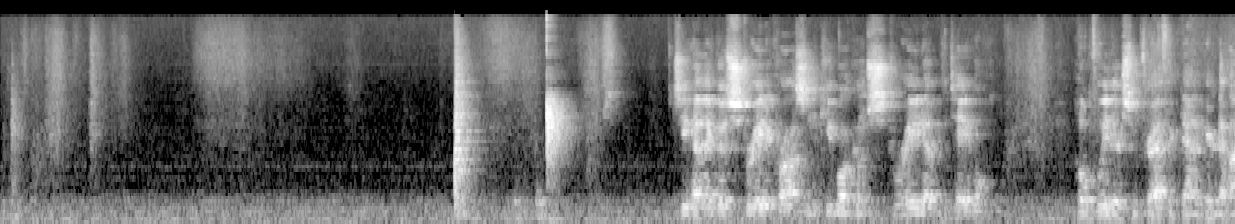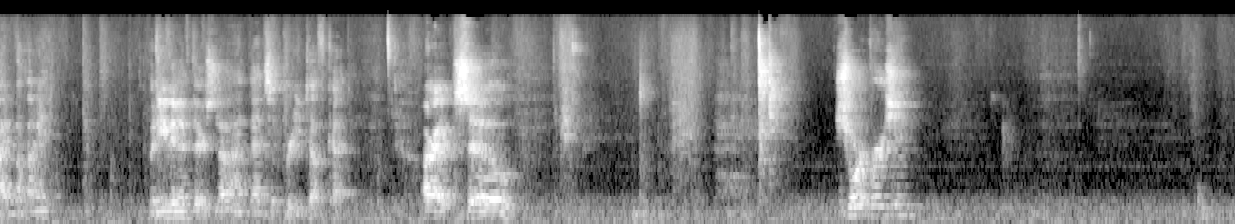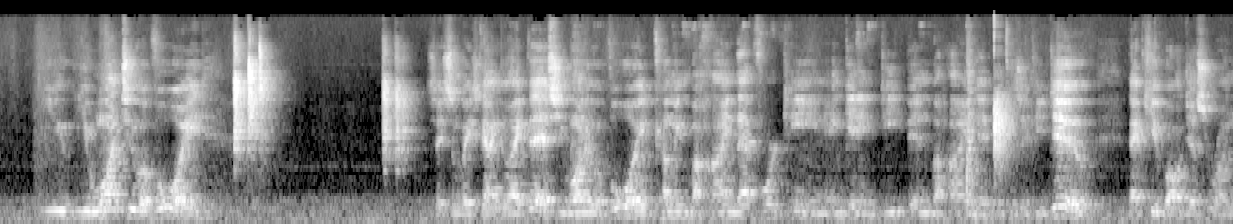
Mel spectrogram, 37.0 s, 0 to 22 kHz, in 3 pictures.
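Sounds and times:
pool balls clicking: 0:04.6 - 0:05.9, 0:27.0 - 0:27.5, 0:28.5 - 0:29.0, 0:34.4 - 0:34.9.

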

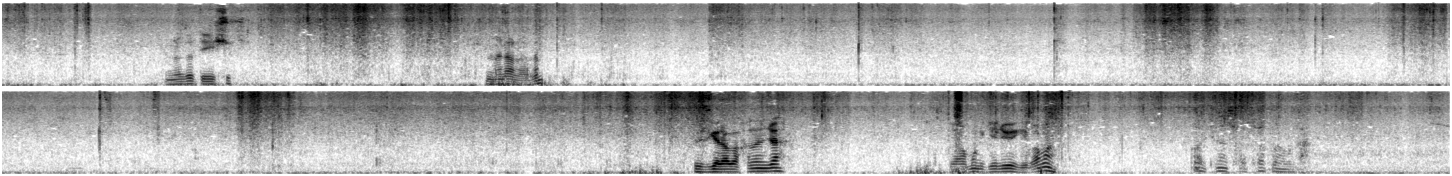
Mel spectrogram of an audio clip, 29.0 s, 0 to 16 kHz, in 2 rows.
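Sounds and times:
leaves rustling: 0:00.0 - 0:28.9
wind on microphone: 0:02.6 - 0:06.5, 0:18.8 - 0:21.5, 0:23.3 - 0:24.4
small snaps: 0:08.5 - 0:08.8.

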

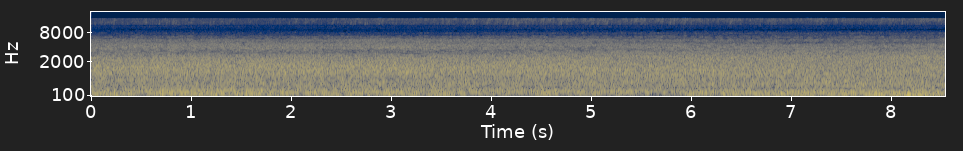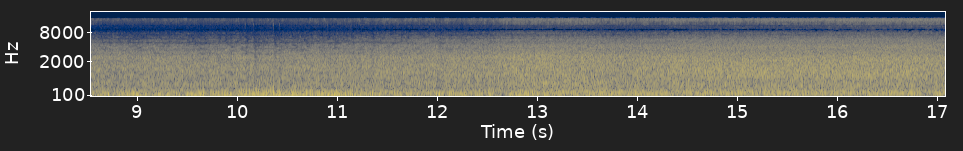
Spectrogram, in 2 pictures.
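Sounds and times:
surf breaking on sand: 0:00.0 - 0:17.0
wind buffeting microphone: 0:05.8 - 0:17.0.

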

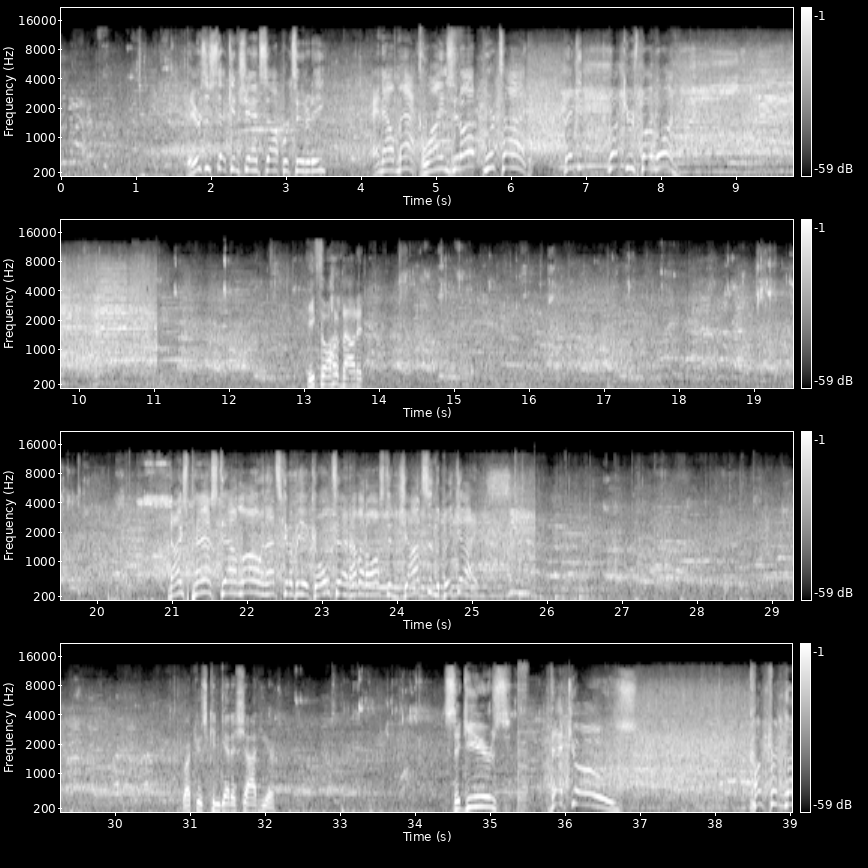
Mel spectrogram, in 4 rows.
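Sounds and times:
arena crowd noise: 0:00.0 - 0:39.0.

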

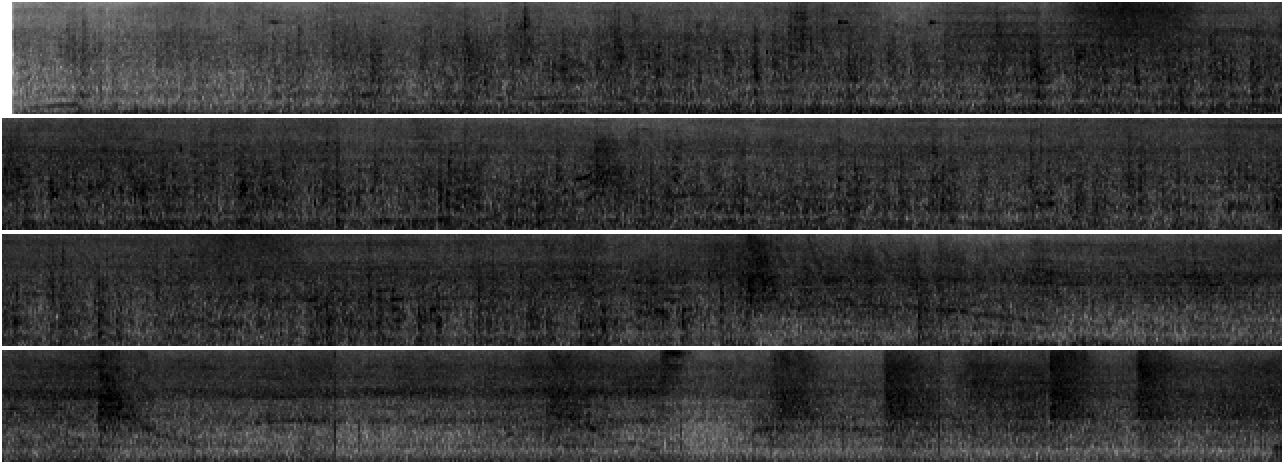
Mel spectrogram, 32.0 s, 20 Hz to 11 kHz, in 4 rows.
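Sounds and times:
steam locomotive hissing: 0:00.1 - 0:32.0
train clanking: 0:00.1 - 0:32.0
steam bursts: 0:00.8 - 0:32.0.

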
